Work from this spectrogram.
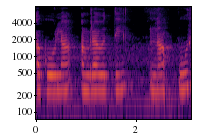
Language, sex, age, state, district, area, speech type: Marathi, female, 18-30, Maharashtra, Buldhana, rural, spontaneous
